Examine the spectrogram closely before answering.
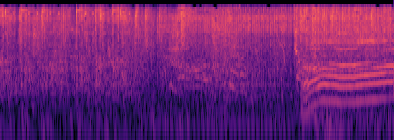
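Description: A pistol fires rapid, sharp shots.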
